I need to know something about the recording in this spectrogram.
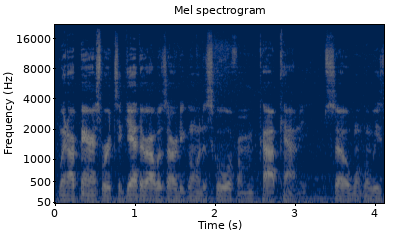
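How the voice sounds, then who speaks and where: A man's voice: fairly even intonation, quick pace, a bit bright, slight background noise, poor audio. A young man, chatting casually on a podcast, laid-back and rambling with many fillers. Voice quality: deep voice. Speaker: podcast co-host. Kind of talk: casual chat.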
